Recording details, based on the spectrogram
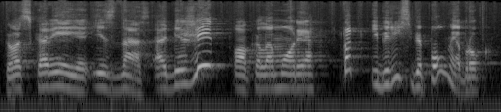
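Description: A man voicing a small young imp on a children's story record, with quick, sly patter. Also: high-pitched, sing-song, voice pushed down.

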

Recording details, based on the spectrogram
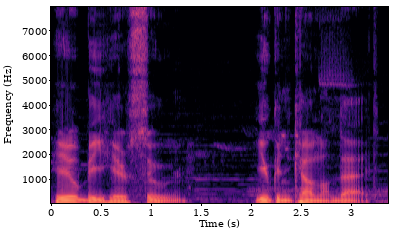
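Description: A man voicing a dignified, steady copper dragon in a fantasy audio drama, formal and gravelly. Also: slow pace, soft background music, heavily acted. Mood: formal assurance. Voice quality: deep, gravelly.

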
